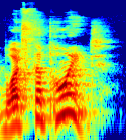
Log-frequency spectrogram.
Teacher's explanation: so a rising intonation because often we use it out of frustration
